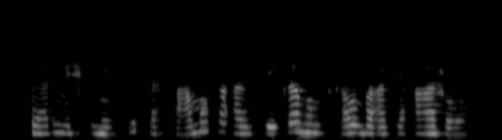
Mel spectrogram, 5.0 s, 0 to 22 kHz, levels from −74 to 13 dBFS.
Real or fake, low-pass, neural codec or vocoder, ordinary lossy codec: real; 3.6 kHz; none; MP3, 32 kbps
